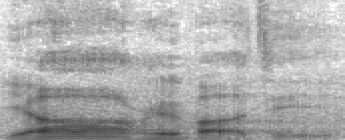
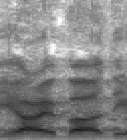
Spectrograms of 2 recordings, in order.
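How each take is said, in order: First: It is said in a warm, loving tone. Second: It is said in a plain, flat reciting tone. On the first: It calls out with boundless love. The speaker calls it right. "इसमें जो मोहब्बत है ... जिसकी मोहब्बत भी लामहदूद है" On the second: It is read out as text. The speaker calls it wrong. "जैसे ही हमारे कारी पढ़ते हैं ... ये नहीं है"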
